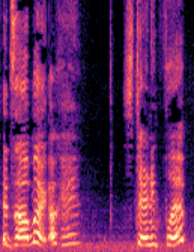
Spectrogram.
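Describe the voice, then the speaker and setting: A young woman reacting to a talent show from inside a parked car, chatting casually in a bubbly, excitable way. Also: very high-pitched, brisk, slight background noise. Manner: bubbly, excitable, with sudden squeals and laughs. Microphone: camera mounted facing her.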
